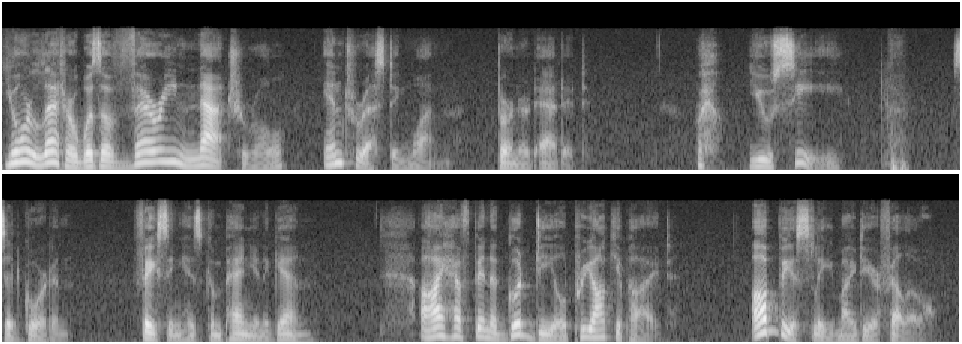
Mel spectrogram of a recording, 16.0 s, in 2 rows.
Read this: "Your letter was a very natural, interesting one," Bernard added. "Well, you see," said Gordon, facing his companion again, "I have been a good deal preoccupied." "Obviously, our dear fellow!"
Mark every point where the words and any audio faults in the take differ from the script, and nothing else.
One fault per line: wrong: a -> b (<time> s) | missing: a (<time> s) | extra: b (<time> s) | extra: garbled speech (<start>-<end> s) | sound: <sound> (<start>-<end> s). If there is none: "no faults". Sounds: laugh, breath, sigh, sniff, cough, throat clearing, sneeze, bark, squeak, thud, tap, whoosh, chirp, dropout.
sound: breath (7.3-7.6 s)
wrong: our -> my (14.9 s)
